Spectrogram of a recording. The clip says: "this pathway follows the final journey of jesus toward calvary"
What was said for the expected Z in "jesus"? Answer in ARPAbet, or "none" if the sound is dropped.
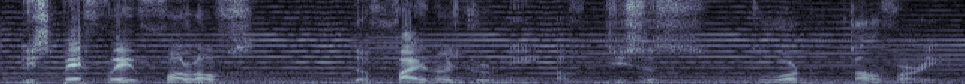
S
